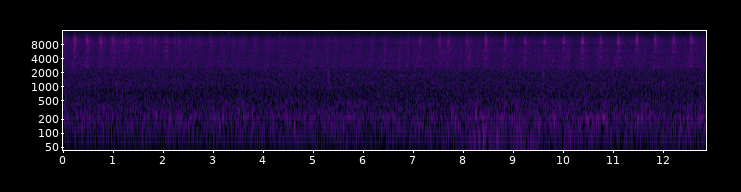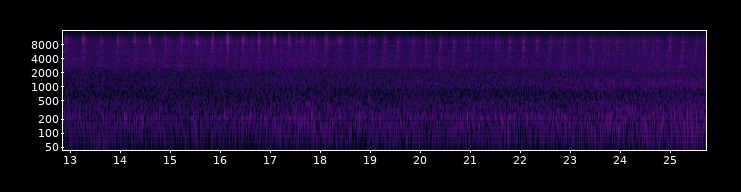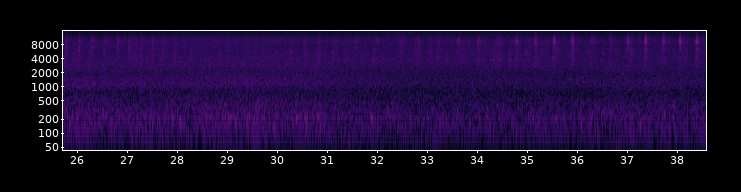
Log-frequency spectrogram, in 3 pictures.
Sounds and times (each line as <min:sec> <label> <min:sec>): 0:00.0 Cicadas 0:38.5
0:00.0 Stream 0:38.5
